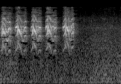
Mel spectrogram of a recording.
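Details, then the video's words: Philippine bulbul, known locally as pulanga, gives five rapid, harsh, rasping notes evenly spaced in under a second, then falls silent. "PULANGA ma ingay talaga(singing bird)"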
